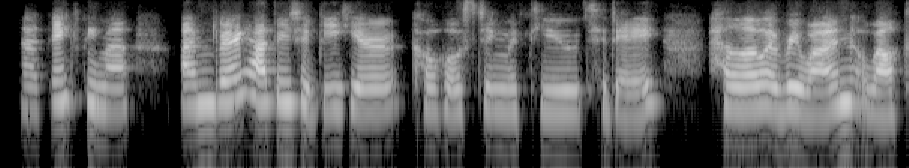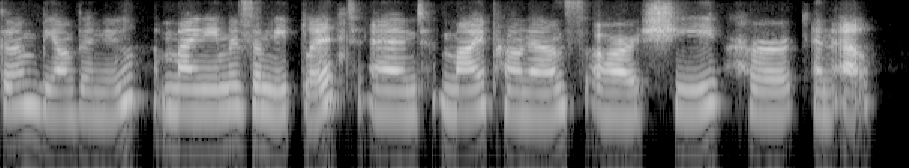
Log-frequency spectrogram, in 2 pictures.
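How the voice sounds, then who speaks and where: A woman with a Canadian accent speaks in a normal speaking voice at a fairly slow pace. Her pitch is fairly high, with ordinary variation. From Delta/Surrey, British Columbia, Canada. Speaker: event co-host. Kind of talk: formal land acknowledgement.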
